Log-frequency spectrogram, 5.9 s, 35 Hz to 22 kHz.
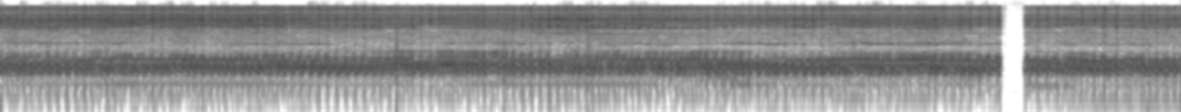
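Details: STIHL MS 192T chainsaw after primer fix, before carb adjustment: fast steady buzz instead of slow idle, chain turning; idle set too high, fixed by adjusting high, low and idle screws.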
